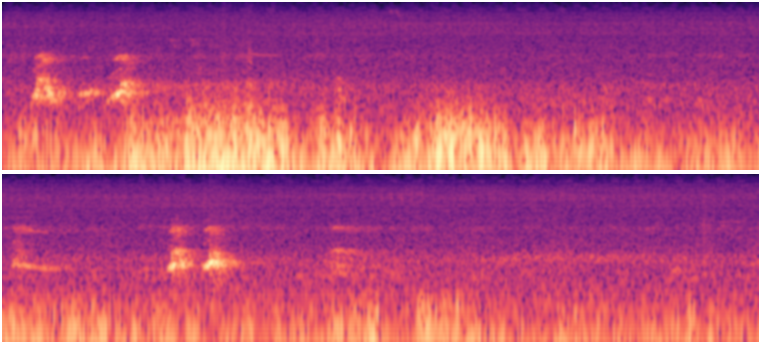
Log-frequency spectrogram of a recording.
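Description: Short animal calls, a quick pair near the start and another pair about nine seconds in, with single calls between, over a low rumble of wind on the microphone.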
